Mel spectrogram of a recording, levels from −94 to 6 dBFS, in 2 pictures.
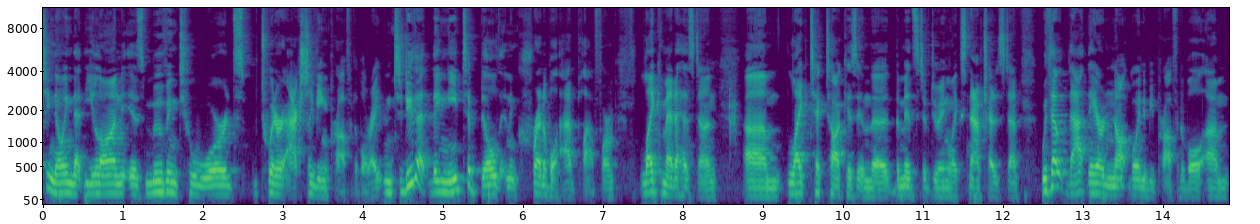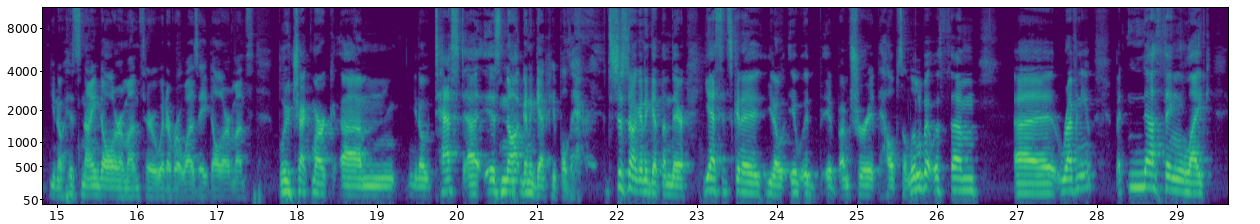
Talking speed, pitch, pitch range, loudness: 225 wpm, 120 Hz, 105-140 Hz, -24 LUFS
